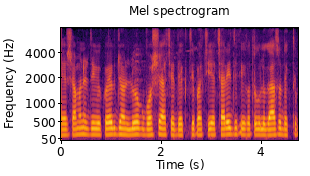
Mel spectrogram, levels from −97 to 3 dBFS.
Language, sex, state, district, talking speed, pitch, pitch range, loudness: Bengali, male, Assam, Hailakandi, 190 wpm, 155 Hz, 150-160 Hz, -17 LUFS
